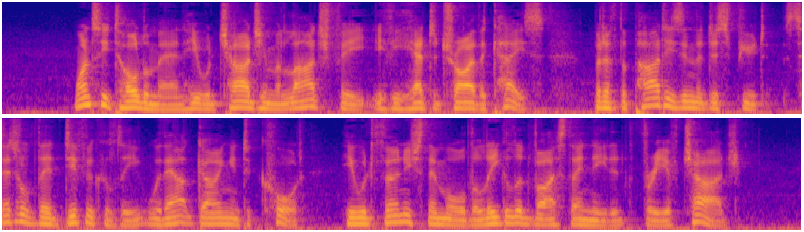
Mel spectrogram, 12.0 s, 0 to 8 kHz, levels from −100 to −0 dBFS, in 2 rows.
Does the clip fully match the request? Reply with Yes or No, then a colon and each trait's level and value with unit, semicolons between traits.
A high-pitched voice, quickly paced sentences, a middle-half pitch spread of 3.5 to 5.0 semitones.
No: low, 110 Hz; fast, 230 wpm; average, 4.5 semitones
